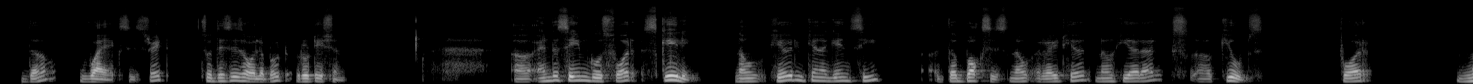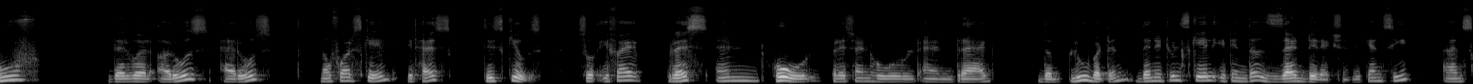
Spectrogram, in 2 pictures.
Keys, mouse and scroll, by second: 3.7 click, 6.8 click, 14.8 click, 18.0 click.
